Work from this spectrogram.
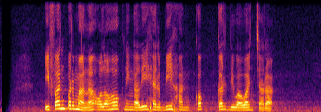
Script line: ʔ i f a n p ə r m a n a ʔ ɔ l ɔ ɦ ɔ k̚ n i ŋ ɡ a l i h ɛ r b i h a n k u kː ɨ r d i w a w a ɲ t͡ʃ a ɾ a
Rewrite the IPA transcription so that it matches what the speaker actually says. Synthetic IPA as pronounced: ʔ i f a n p ə r m a n a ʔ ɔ l ɔ ɦ ɔ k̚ n i ŋ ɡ a l i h ɛ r b i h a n k ɔ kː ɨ r d i w a w a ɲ t͡ʃ a ɾ a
